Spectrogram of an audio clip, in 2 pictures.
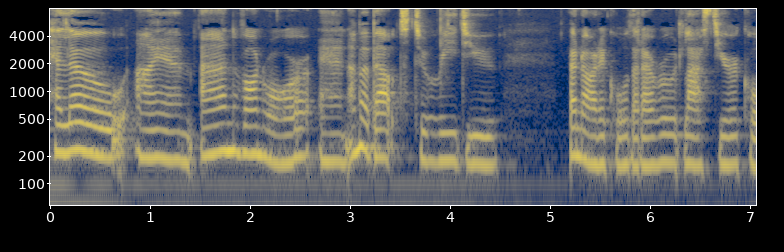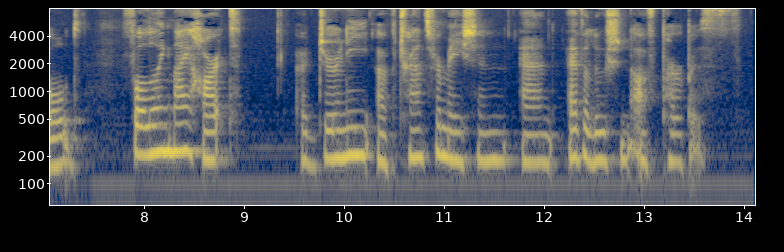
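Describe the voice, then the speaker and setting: A middle-aged woman with a French accent, a French native speaker from Switzerland, reading her own personal essay aloud in a slow, measured, earnest way. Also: on the low side, fairly even intonation, darkish tone. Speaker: author reading her article.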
